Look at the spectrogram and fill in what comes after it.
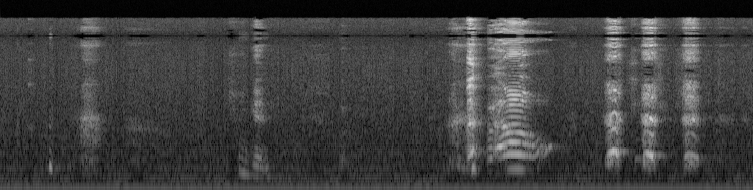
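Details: Woman who had been hiccuping for about a minute before recording: a few sudden, sharp vocal catches in quick succession amid soft voices and room hum: hiccups.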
